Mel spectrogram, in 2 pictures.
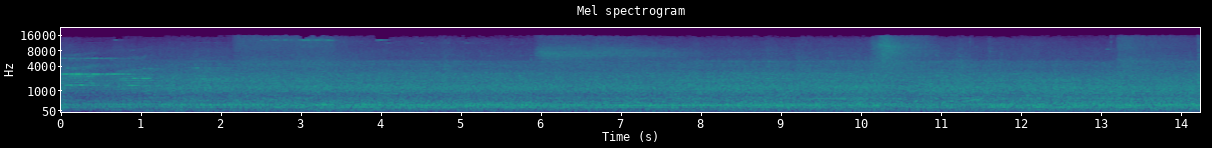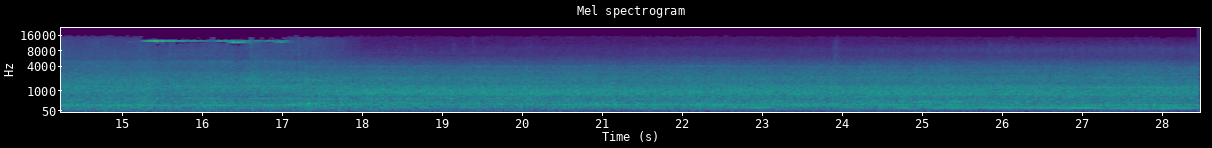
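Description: Bus engines running steadily, with a few short hisses of air and an engine note that rises near the end.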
